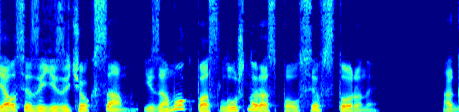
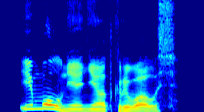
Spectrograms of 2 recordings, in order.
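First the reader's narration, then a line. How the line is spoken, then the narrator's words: Snorting scoff. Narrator (Russian): хмыкнул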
